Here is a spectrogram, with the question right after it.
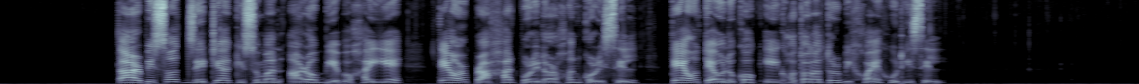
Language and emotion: Assamese, neutral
